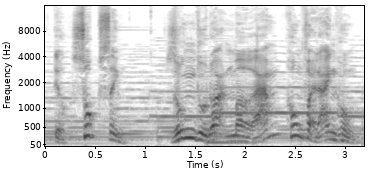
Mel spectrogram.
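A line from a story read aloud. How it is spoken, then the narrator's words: Loud booming scolding. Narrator (Vietnamese): Đổ Cầu Ông mắng oang oang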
